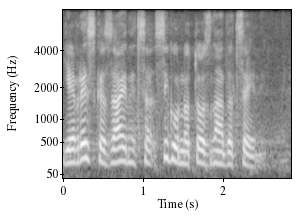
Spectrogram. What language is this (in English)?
Serbian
